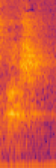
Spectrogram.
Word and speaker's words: Ishq: But if you want to tell someone I love you with no room for mistake, you will use the word Ishq. That you pronounce Ash.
